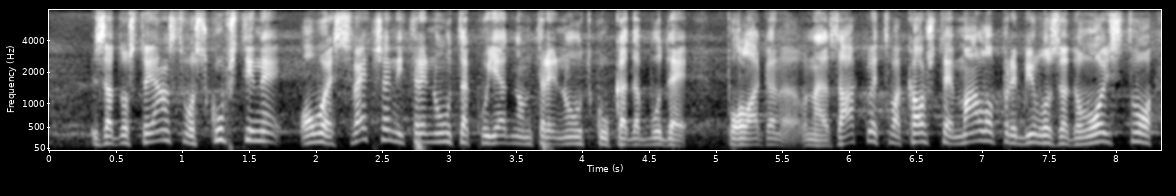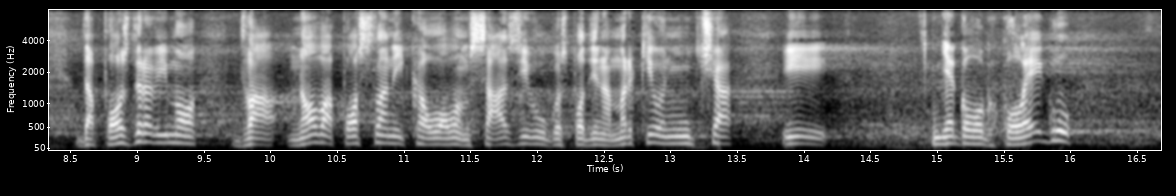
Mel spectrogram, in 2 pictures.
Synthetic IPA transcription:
zad̪o̞st̪o̞janst̪ʋoskupʃt̪ineo̞ʋoje̞sʋet͡ʃanit̪ɾe̞nuːt̪akujed̪no̞mt̪ɾe̞nuːt̪kukad̪abud̪e̞ | polˠaɡana̰zaːklet̪ʋakao̞ʃt̪o̞je̞malˠo̞pɾebiːlˠo̞zad̪o̞ʋoʎst̪ʋo̞d̪apo̞zd̪ɾaʋimo̞ | d̪ʋaːno̞ʋapo̞slˠanikauoʋo̞msaːziʋuɡospo̞d̪inamr̩kioɲit͡ɕa | i | ɲeɡo̞ʋo̞ɡko̞leːɡu

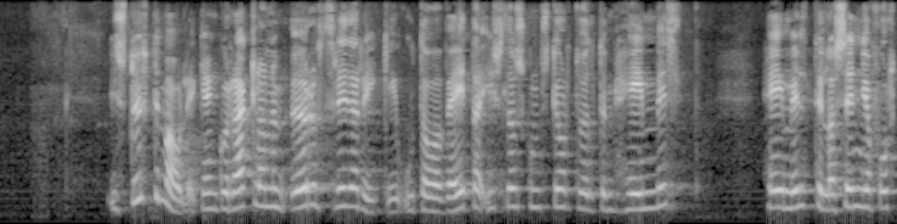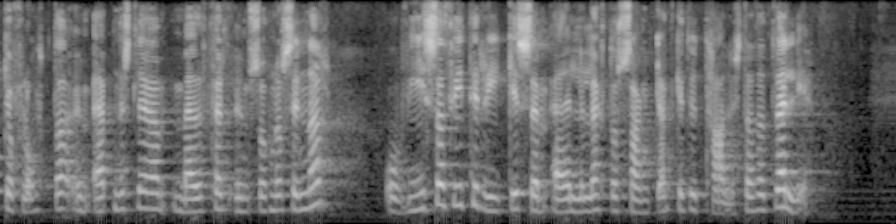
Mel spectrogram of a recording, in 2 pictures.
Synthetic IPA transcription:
ist̪ʏht̪ʏmaːwlɪ̰cejŋkʏrɛklanʏmœːɾʏht̪fɾɪːðariːcɪʔṵːt̪avaðveːjt̪aʔist̪lanskʏmst̪jowɾt̪vœlt̪ʏmɦemɪl̥ | heːjmɪlt̪ʰːɪlaðsɪnjafowl̥cawflowht̪aʔʏ̰mɛpnɪst̪lɛɣamɛðfɛɾðʏmsowknaɾ̥sɪnːaɾ | ɔɣviːsaθvit̪ʰɪlriːcɪsɛmɛðlɪlɛxt̪ɔɣsaŋcan̥t̪̚cɛːt̪ʏt̪ʰa̰ːlɪst̪aθaðt̪vɛljɪ̰

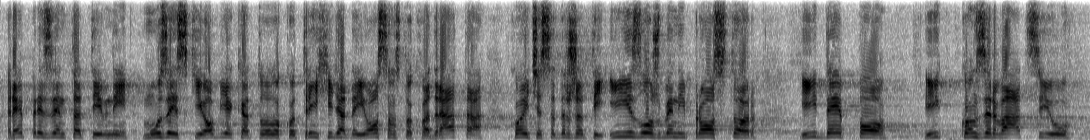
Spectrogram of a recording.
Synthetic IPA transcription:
ɾe̞pɾe̞ze̞nt̪at̪iʋnimuzejskio̞bje̞kat̪od̪oko̞t̪ɾiːxiʎad̪eio̞samst̪o̞kʋad̪ɾaːt̪a | ko̞jit͡ɕe̞sad̪r̩ʒat̪iʔiizlˠo̞ʒbe̞nipɾo̞ːst̪o̞ɾ | id̪epo̞ | iko̞nze̞ɾʋaːt̪siju

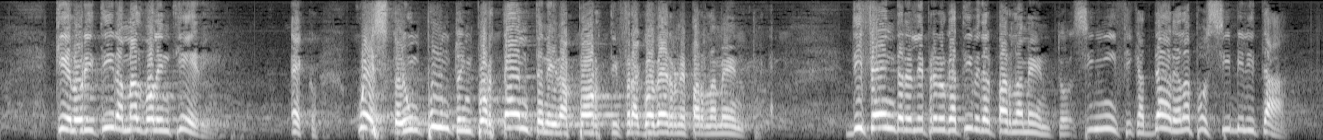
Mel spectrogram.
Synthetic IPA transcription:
k̟ɪloɾit̪iːɾamalvolent̪jɛːɾḭ | ɛkːokwest̪oɛumpunt̪oimport̪ant̪enejrapːɔrt̪ifɾaɡovɛrnoepːarlament̪o̥ | d̪ifɛnd̪eɾelɪpɾeɾoɡat̪iːved̪elparlament̪osiɲːiːfikad̪aːɾelaposːibilit̪a̰

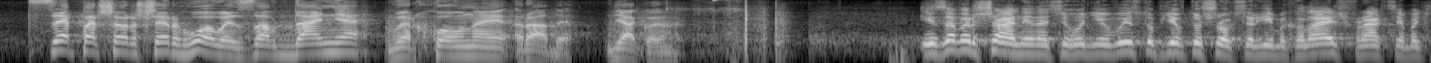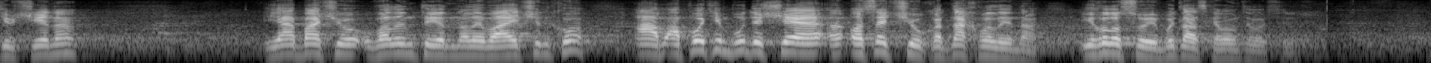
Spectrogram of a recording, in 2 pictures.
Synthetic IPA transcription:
t̪sɛpɛrʃɔɾt͡ʃerɦɔʋɪzɐwd̪ɑnʲːɐʋerxɔwnɔjiɾɑ̰d̪ɪ̰ | dʲakʊjʊ̰ | izɐʋerʃɑlʲnɪjnɐsʲɔɦɔdʲnʲiʋɪst̪ʊpjɛwt̪ʊʃɔksʲerɦʲijmɪkɔlˠɑjʲɪt͡ʃfɾɑk̚t͡sʲijɐbɐtʲkʲiwt͡ʃɪnɐ | jabɑt͡ʃʊʋɐlˠent̪ɪnːɐlˠɪʋɑjt͡ʃːenkɔɐːpɔtʲimbud̪ɛʃt͡ʃɛɔsɐt͡ʃːukɔd̪nɑxʋɪlˠɪnɐ̰iɦɔlˠɔsujembʊdʲlˠɑskɐʋɐlˠent̪ɪnsʲit͡ʃ

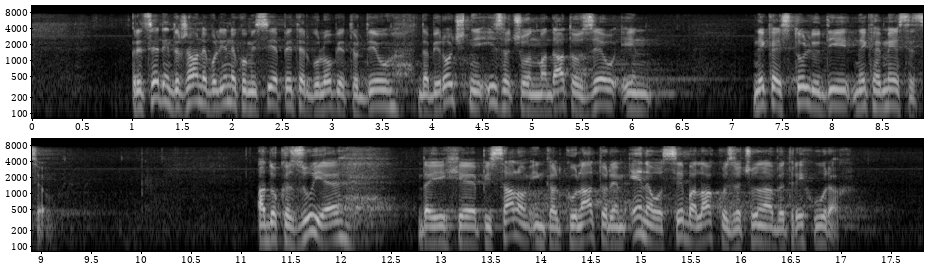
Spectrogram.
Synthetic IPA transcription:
pɾɛt̪seːd̪niɡ̚d̪əɾʒaːwnɛʋɔlilnɛkɔmisijɛpeːt̪ɛɾɡɔlopjɛt̪əɾd̪iwd̪abiɾoːt͡ʃniʔizɾat͡ʃunmand̪aːt̪ɔwzeːwʔin | eːkajst̪oːljud̪iːneːkajmeːsɛt̪sɛ̰w | ad̪ɔkazuːjɛ | d̪ajixjɛpisaːlɔmiŋkalkulaːt̪ɔɾjɛmɛːnaɔseːbalaxkɔizɾat͡ʃuːnalaʋət̪ɾeːxuːɾa̰x

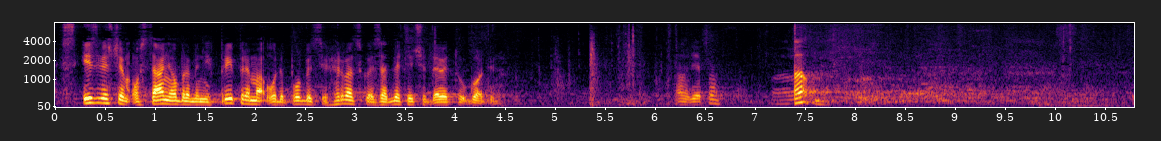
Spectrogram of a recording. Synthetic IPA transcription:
sizʋjeʃt͡ɕe̞mʔo̞̰st̪aːɲuo̞bɾamenixpɾipɾe̞ma̰ʔṵɾe̞publit̪sixərʋat̪skojzad̪ʋiet̪isut͡ʃed̪eʋeːt̪uɡo̞d̪ḭnu | xʋaːlaleːpo

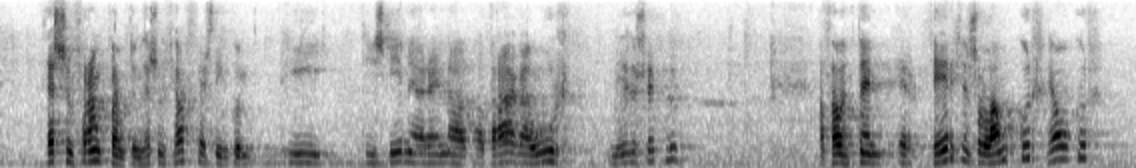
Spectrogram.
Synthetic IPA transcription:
θɛsːʏmfɾamkʰvajmt̪ʏmθɛsːʏmfjawr̥fɛst̪iŋkʏm | i | iscɪːnɪarejnaːðːðt̪ɾaːɣauɾ | nɪːðʏ̥svejplʏ | aðθawhɛm̥t̪ejnɛɾfɛːɾɪt̪lensɔlawŋkʏɾ̥fjawɔkʏɾ̥

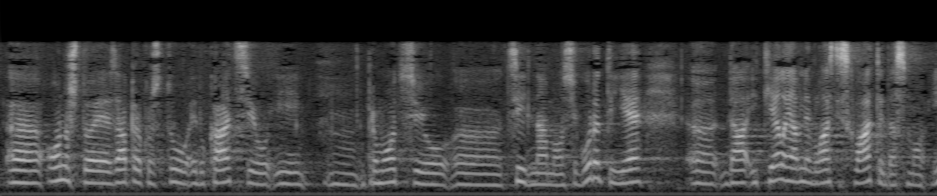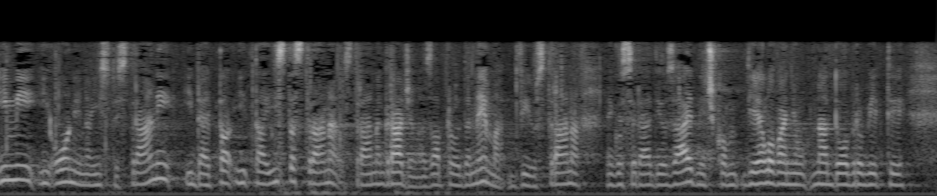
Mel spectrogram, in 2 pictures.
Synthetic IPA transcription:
o̞no̞ʃt̪o̞jezapɾaʋo̞kɾo̞st̪uːe̞d̪ukaːt̪sijuʔi | pɾo̞mo̞t̪sijut̪siːʎnamaosiɡuɾat̪ije | d̪ait̪jeːlˠajaːʋneʋlˠaːst̪i̥sxʋat̪ed̪asmo̞ʔimiʔiʔo̞ninaist̪ojst̪ɾaːniːd̪ajet̪at̪aist̪ast̪ɾaːnast̪ɾaːnaɡɾad͡ʑanazapɾaʋo̞d̪ane̞ːma̰d̪ʋijust̪ɾaːna | ne̞ɡo̞seɾaːd̪io̞zaje̞d̪nit͡ʃko̞md̪je̞lˠo̞ʋaɲunad̪o̞bɾobit̪i

